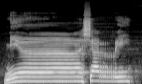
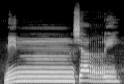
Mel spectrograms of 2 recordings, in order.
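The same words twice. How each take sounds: First: The n is hidden and blurred into sh. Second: The n is pronounced fully and clearly. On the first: The speaker calls it right. "Harusnya menggantung" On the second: The speaker calls it wrong. "kesalahan yang terjadi adalah tidak dengan membaca samar. Nunnya dibaca jelas"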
